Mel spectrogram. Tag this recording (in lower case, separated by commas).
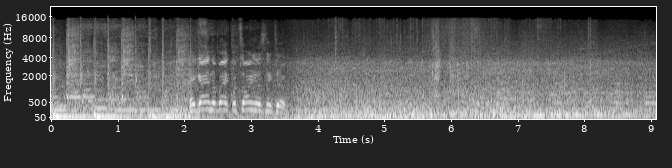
outside, urban or man-made, speech, music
